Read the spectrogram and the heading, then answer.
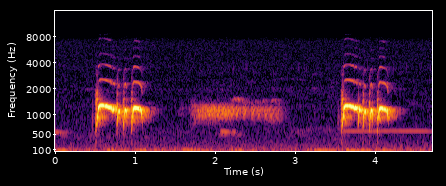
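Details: Zebra dove of the local Majapahit type, clear-voiced and used to set other zebra doves singing: two loud bursts of stuttering, trilled coos three seconds apart, with a softer buzzy phrase between them.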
